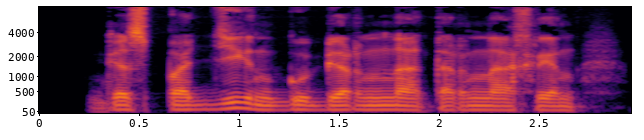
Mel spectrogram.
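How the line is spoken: Grumbling, stressing a word. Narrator (Russian): буркнул внутренний голос, делая акцент на слове

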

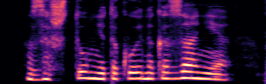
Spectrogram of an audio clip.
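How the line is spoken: Tired muttering with sigh. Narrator (Russian): пробормотала я себе под нос, устало вздохнув

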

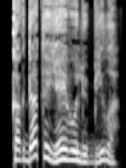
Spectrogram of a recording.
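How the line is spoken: Sighing. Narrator (Russian): вздохнула она

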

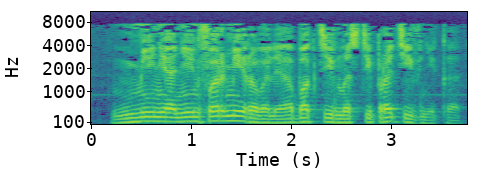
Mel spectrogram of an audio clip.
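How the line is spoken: Plain. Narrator (Russian): ответил Эйден

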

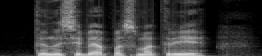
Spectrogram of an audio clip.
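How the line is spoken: Snapping retort. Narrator (Russian): огрызнулся Герка

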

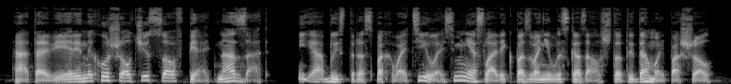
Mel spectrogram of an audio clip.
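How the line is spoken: Plain. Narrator (Russian): ответила бабушка

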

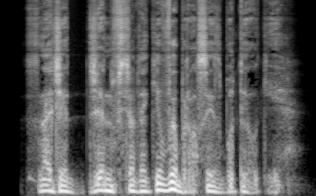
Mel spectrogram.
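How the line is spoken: Mutter. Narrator (Russian): пробормотал князь

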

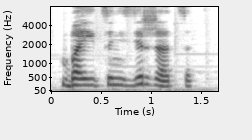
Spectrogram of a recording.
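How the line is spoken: Laughing. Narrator (Russian): засмеялась Шейла

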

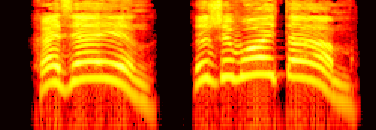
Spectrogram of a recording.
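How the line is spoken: Farmhand bellowing loudly. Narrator (Russian): заорал во всю глотку батрак

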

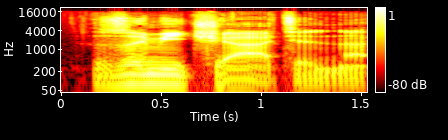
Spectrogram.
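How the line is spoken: Absent-minded mutter. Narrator (Russian): рассеянно пробормотал Станислав

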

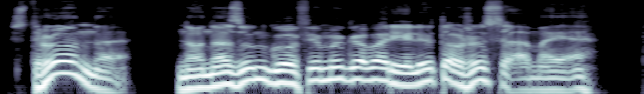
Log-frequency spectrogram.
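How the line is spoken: Booming drone. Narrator (Russian): прогудел Гундахар

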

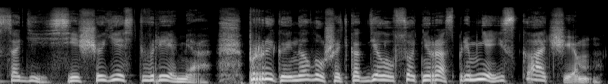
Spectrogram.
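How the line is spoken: Whisper. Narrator (Russian): Коконас шепнул Лямолю

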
